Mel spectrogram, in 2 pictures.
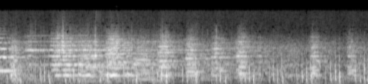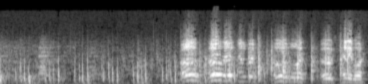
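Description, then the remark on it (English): The Lone Ranger's horse Silver: hooves clip-clop in a steady, brisk rhythm throughout, loud, with a shrill neigh rising over the hoofbeats near the end. “Called his horse Silver.”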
